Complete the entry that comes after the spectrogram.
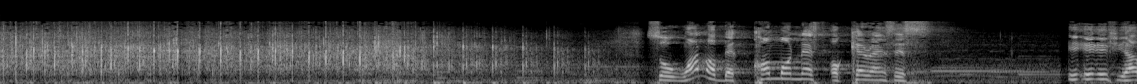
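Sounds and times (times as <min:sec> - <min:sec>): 
audience clapping: 0:00.0 - 0:06.1
speech: 0:06.5 - 0:09.4, 0:10.7 - 0:11.3.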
